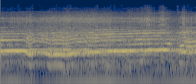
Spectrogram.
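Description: Live soul ballad: a singer holds long high notes that dip and climb back, with the band underneath and a steady low hum.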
